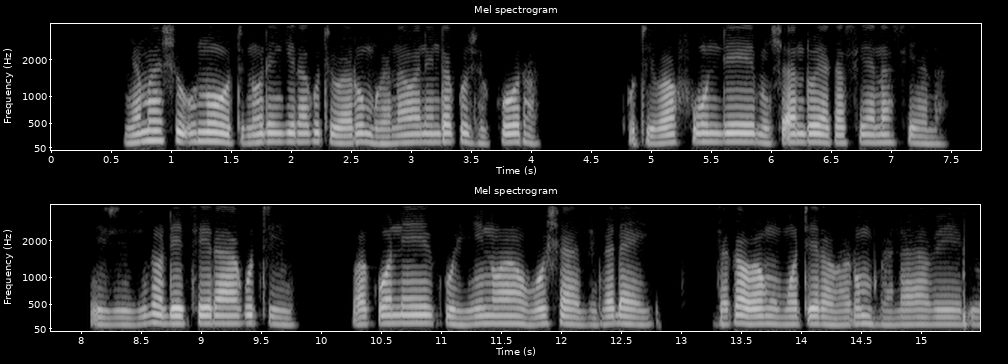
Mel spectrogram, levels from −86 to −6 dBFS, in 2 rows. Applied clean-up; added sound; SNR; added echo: none; none; none; none.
